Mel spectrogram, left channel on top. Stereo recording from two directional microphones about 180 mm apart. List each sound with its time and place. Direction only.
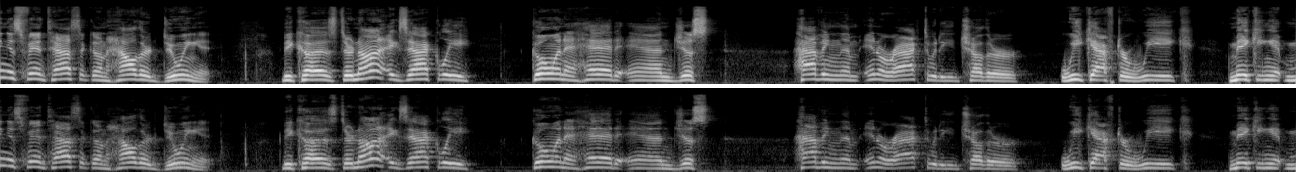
0.0 s speech: 40° left (ahead or behind)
